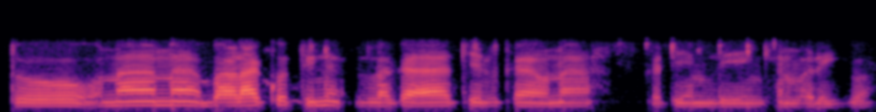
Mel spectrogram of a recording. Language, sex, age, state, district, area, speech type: Santali, male, 30-45, West Bengal, Bankura, rural, conversation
